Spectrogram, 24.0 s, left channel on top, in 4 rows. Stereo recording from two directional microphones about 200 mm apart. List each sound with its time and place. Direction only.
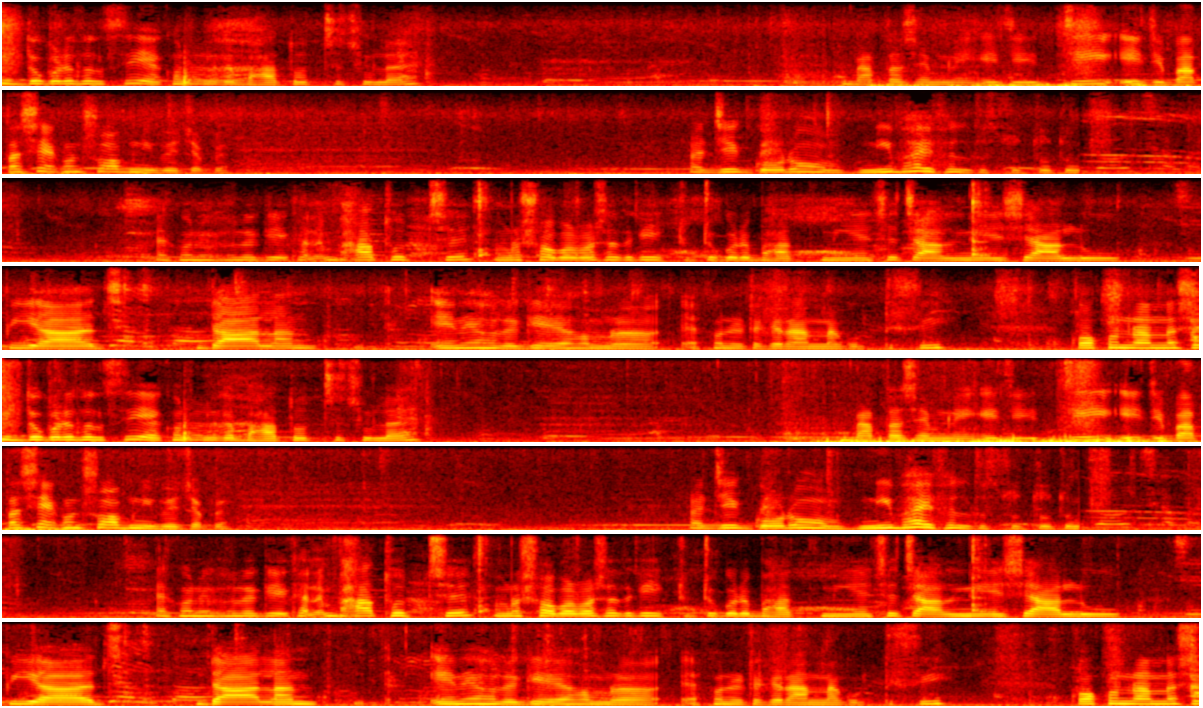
0.0 s speech: 20° right (ahead or behind)
4.3 s speech: 25° right (ahead or behind)
9.4 s speech: 15° right (ahead or behind)
12.7 s speech: 25° right (ahead or behind); by 23.9 s centre (ahead or behind)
